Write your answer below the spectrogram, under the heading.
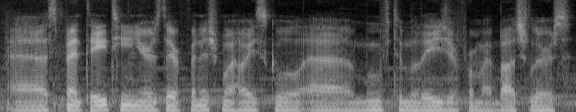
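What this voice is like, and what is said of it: Varied accent with American tinge. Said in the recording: “your accent is like varied. I'm catching a little bit of American in there as well.”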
